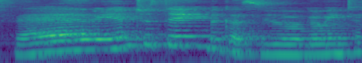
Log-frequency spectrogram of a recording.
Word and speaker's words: Veerle: my name is is the pronunciation is ver so it's not ver or it's it's typical Flemish typical Flemish name and very common here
